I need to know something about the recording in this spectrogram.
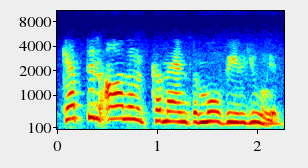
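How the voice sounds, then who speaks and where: A woman's voice: high-pitched, expressive, brisk. An actress playing a poised, mysterious European femme fatale in an old-time radio adventure, coy and formal in her phrasing. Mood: composed, firm. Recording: tinny, band-limited old radio recording.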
